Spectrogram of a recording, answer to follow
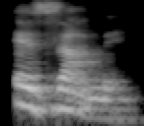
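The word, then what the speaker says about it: exame: it is a zombie it is written with an X just like in English and you pronounce it as esame all right then there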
